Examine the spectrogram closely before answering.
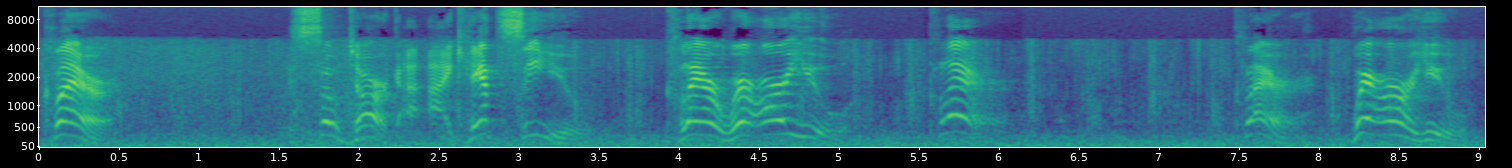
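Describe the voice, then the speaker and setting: An actor playing a cold, selfish, middle-aged scientist husband in an impatient, condescending manner in an old-time radio horror drama. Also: male voice, very high voice, huge pitch swings, slow, pauses often, background noise, heavily acted. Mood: panicked.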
